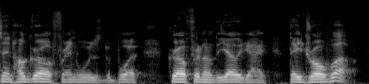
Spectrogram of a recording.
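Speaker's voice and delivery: normal talking voice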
